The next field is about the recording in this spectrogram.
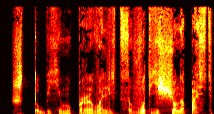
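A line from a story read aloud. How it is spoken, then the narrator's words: Grumbling. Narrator (Russian): проворчал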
